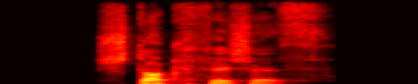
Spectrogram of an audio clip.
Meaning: genitive singular of Stockfisch
- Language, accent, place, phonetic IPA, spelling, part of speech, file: German, Germany, Berlin, [ˈʃtɔkˌfɪʃəs], Stockfisches, noun, De-Stockfisches.ogg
